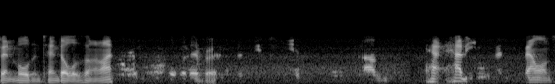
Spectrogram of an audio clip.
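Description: From 1.12 to 4.3 s the speech dips repeatedly, roughly 2 s in total and by about 20 dB at worst. This is speech suppressed in double talk, likely an echo canceller turning down both talkers at once. A second voice leaks through at 1.17–1.67, 2.02–2.51, 3.03–3.56, 3.95–4.23 and 4.80–4.84 s. That is the other side's voice leaking through, likely loudspeaker echo the canceller missed. It is loudest in the first burst, about 10 dB under the speech, and fainter afterwards, around 20 to 30 dB down. A second suppression, from 4.65 to 5.31 s, cuts deeper, by about 25 dB. The sound stops at 4 kHz throughout, which fits a narrowband G.711 call path.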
